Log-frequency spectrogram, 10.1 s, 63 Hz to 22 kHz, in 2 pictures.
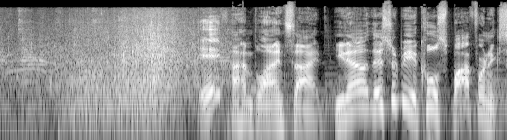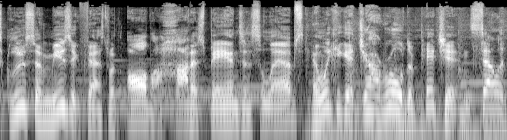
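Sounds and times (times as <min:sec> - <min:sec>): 
surf from an incoming tide rushing: 0:00.0 - 0:02.4
speech: 0:02.0 - 0:10.1.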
